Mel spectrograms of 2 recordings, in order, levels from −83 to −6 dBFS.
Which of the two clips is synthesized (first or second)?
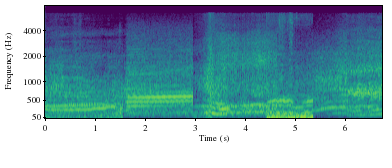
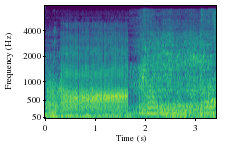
second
